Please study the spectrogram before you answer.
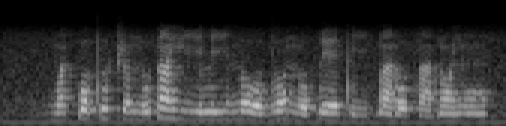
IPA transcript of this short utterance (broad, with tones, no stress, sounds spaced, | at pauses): b ã˧ k͡p o˦˨ t u˦ t͡ʃ o˧ n u˨˦ ɗ ã˦ j iː˧ l iː˧ n oː˦˨ d oː˦ n o˨ ɓ eː˧ t iː˨ ɓ ã˧ ɾ o˨ t ã˨ ɗ ɔ̃˦ j ũ˦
